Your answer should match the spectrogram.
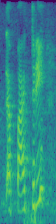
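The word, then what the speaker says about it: La Patrie: नाउ बेटू French words है ये दोनों के दोनों, तो इनकी प्रोनाउंसिएशन एग्जैक्ट ऐसी होगी, लपात्री एला सितोयेन।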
